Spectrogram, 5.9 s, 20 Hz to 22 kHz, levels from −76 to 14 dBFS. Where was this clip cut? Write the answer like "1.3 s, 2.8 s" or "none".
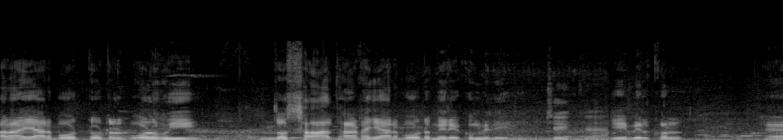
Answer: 4.5 s

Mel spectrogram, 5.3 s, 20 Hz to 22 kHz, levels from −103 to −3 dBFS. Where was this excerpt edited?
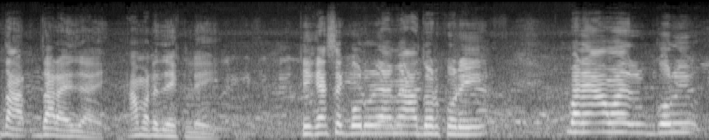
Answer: none

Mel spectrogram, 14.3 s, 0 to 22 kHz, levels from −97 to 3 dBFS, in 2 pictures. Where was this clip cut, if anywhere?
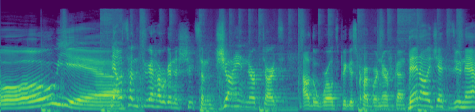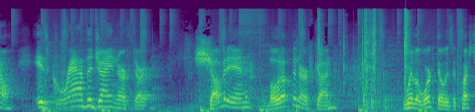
1.7 s, 6.1 s, 13.1 s

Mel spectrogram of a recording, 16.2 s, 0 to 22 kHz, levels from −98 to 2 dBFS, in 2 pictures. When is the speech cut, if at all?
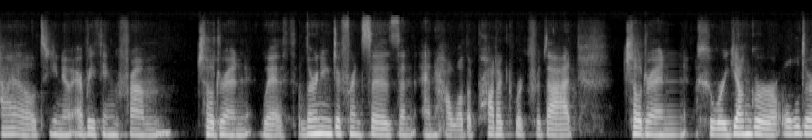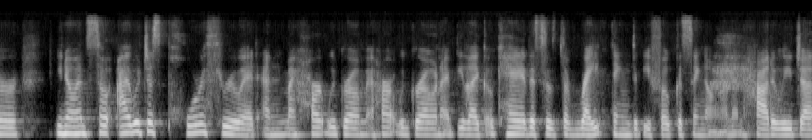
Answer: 8.5 s

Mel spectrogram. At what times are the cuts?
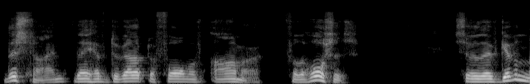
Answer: none

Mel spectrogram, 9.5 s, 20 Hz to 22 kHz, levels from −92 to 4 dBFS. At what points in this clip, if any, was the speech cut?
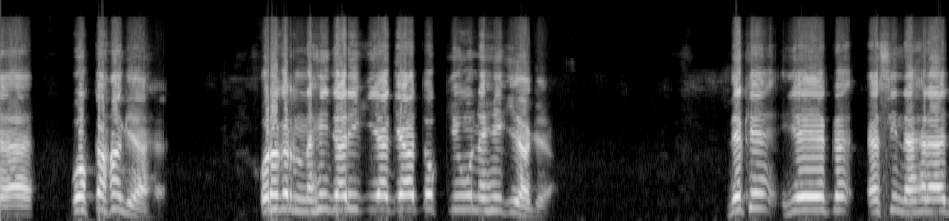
none

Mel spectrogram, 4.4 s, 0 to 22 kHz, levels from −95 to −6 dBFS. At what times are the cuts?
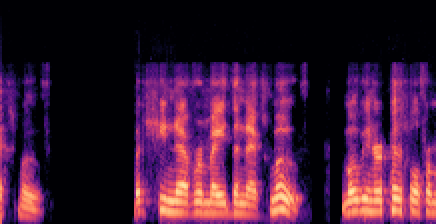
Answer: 3.2 s

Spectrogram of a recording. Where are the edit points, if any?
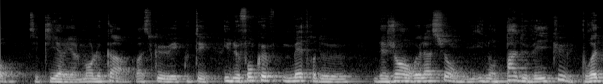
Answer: none

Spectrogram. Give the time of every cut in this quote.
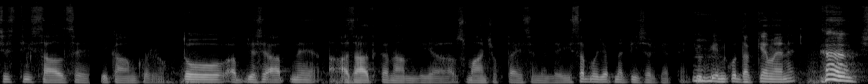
1.5 s, 3.3 s

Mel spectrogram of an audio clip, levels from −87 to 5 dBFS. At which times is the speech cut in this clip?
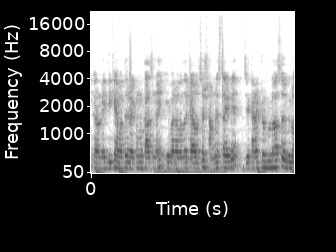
3.0 s

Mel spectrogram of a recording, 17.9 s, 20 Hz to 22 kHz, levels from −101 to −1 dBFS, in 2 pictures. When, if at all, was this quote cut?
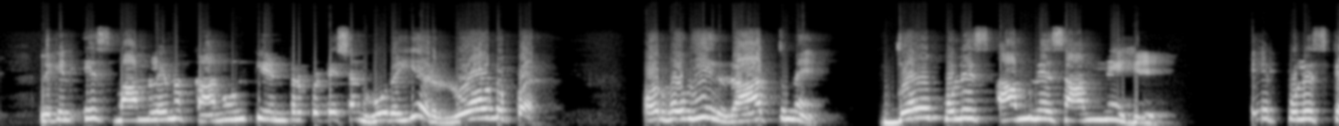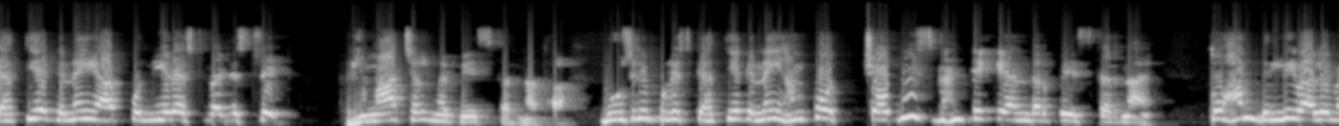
none

